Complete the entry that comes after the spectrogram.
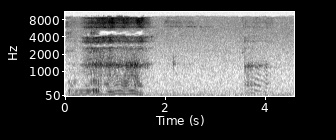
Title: real tired snoring 22 year old audio 2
